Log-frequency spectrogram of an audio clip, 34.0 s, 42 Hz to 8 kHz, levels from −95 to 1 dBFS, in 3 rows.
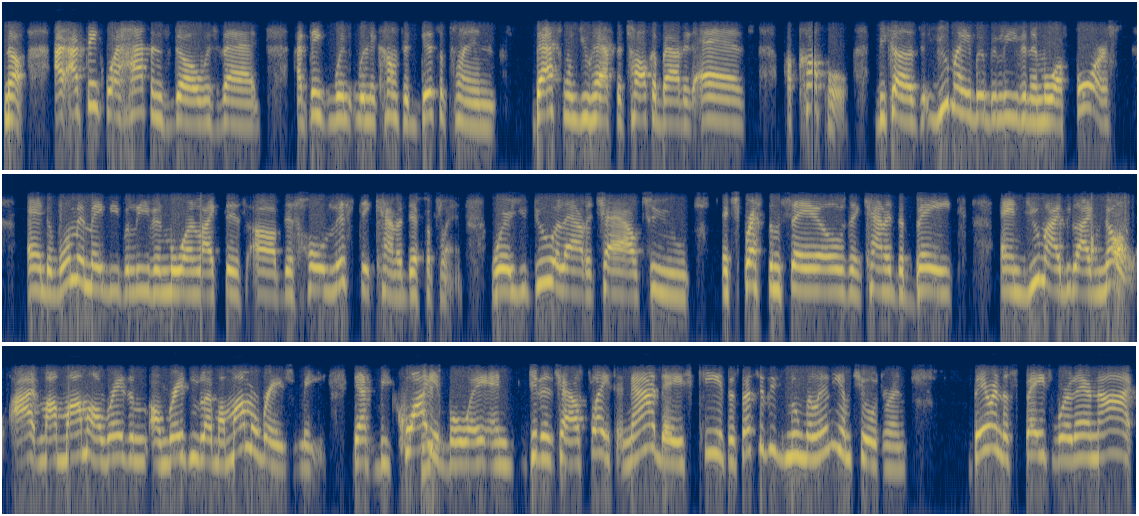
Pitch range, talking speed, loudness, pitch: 195-245 Hz, 195 wpm, -21 LUFS, 210 Hz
